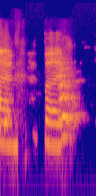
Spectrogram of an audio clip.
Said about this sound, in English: But sorry, that's the other dog. Don't worry. Partner coming home. Oh no, it wouldn't be the podcast without someone's dog kicking off in the background. So he'll stop in a second.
